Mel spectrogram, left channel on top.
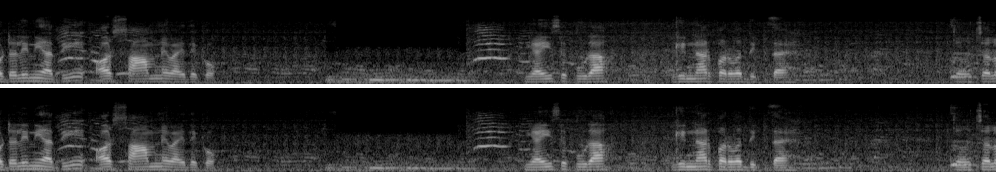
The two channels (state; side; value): normal; both; correlation 0.90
